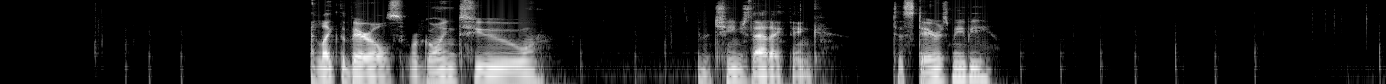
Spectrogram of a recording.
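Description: Footsteps tap softly on stone.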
